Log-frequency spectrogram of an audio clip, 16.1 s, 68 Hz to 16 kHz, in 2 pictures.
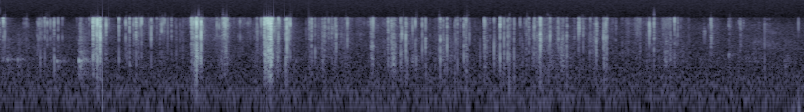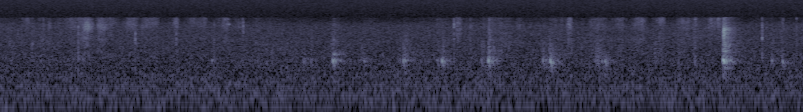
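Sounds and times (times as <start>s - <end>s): foil wrapper tearing and crinkling: 0.0s - 6.8s.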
